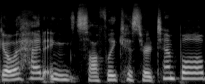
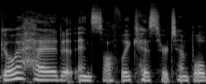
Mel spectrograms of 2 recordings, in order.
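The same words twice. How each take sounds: First: The voice is pitched high and bright. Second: The voice is pitched low and calm. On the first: It is meant to make the couple laugh. "I'm going up in my voice" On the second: It is meant to create a soft, intimate mood. "I bring it back down"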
